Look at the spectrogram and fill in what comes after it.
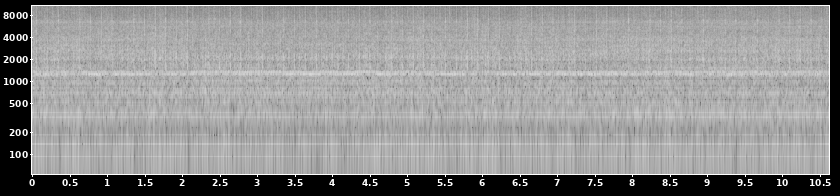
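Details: Rover MG ZR 1.4 16V petrol engine at hot idle: fast, fairly even tatatata tapping over a thin bright running note; fine when cold, disappears about a minute after turning A/C on and returns after switching it off.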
